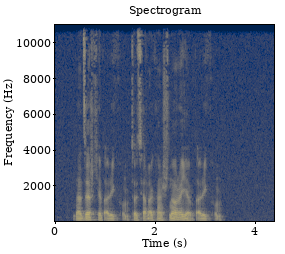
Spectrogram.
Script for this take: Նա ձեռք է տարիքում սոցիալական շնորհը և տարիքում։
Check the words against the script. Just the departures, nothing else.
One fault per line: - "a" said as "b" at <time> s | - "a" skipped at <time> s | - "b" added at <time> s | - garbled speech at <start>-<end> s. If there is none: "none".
none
